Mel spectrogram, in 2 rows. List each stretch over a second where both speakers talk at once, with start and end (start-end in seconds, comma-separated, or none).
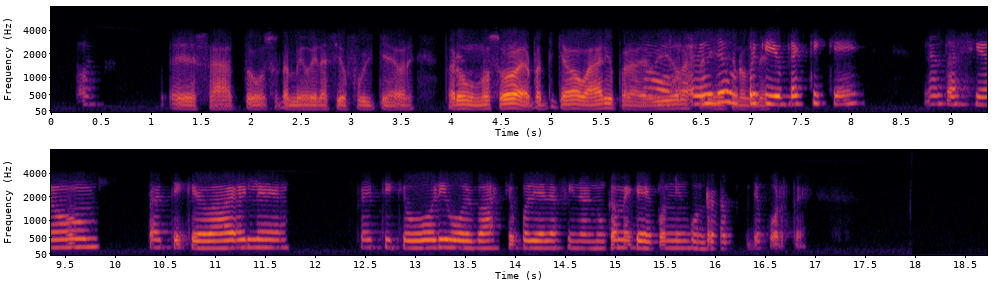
5.9-7.2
